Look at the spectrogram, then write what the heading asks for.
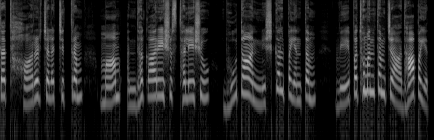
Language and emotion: Sanskrit, fearful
